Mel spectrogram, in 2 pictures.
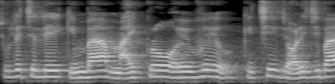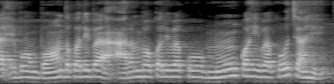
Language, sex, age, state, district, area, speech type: Odia, female, 30-45, Odisha, Bhadrak, rural, read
